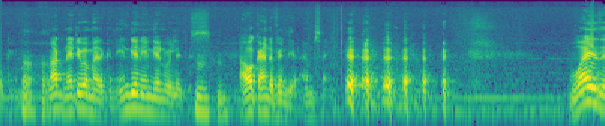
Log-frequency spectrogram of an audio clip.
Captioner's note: laughs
